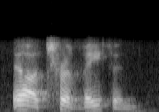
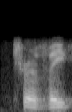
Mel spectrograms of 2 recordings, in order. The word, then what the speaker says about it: Trevathan: It's Trevathan. Trevathan.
